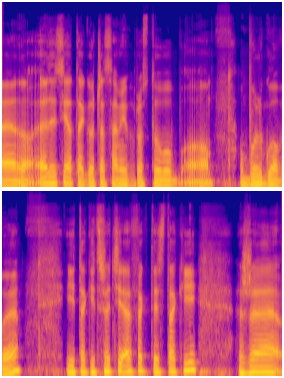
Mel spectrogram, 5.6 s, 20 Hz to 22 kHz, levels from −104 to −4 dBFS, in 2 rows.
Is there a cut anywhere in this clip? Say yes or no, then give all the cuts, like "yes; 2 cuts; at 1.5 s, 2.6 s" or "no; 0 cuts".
no; 0 cuts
